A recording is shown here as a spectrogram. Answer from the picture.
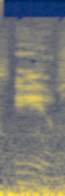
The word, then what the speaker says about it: Ian: You're not traumatized by Ina? I wonder, or Ina, what was the hurricane's name? – Oh. – Ian. – That's Ian.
